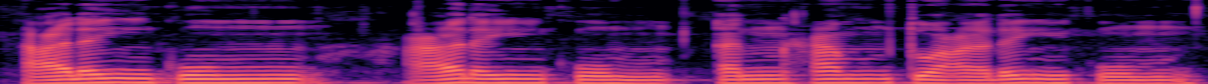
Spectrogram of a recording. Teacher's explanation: انعمت علیکم عین کو موٹا ادا کرنا ہے، لام کو یا کے ساتھ ملانا ہے، یا لین ہے، بغیر کھینچے پڑیں گے، کاف کو میم کے ساتھ ملانا ہے، میم ساکن غنہ کریں گے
